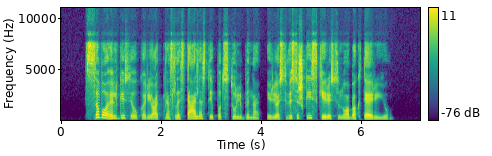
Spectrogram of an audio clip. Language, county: Lithuanian, Kaunas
